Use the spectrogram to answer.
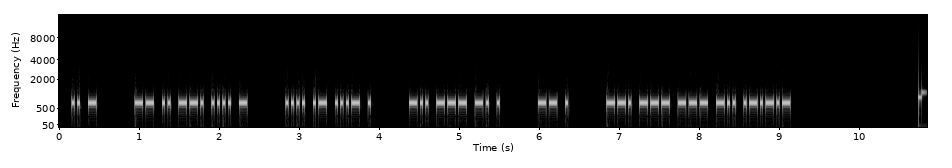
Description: Morse code, heard as a keyed tone, about 36 wpm, 700 Hz. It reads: IT MIGHT HAVE DONE ME GOOD.
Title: 2x Word-Spacing - Sentences from Top 500 Words - 35wpm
